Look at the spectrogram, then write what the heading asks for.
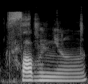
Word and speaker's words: Sauvignon: pronounce that? Cabernet, Sauvignon. Sauvignon. Yeah. Sauvignon.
